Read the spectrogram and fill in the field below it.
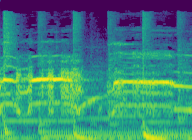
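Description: Chickens cluck while a rooster crows twice on a chicken farm, the calls close and fairly loud, with steady farmyard background and no talk.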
